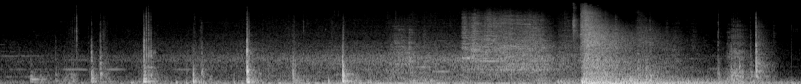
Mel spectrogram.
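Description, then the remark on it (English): A heavy sidewalk cellar door leading under a restaurant is handled with a series of wooden knocks and thuds, then swings shut with a loud, rumbling clatter that slowly fades. No one speaks. “I'm entering a sidewalk cellar door going under the restaurant.”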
